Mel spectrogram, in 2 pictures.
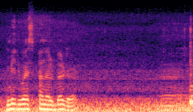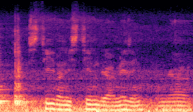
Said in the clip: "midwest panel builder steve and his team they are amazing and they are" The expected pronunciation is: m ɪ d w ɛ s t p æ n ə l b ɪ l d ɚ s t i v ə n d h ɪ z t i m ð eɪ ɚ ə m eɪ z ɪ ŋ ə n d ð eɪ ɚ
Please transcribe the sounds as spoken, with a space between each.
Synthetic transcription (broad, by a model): m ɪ d w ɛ s t p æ n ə l b ɪ l d ɚ s t i v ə n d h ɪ s t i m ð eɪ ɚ ə m eɪ z ɪ ŋ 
